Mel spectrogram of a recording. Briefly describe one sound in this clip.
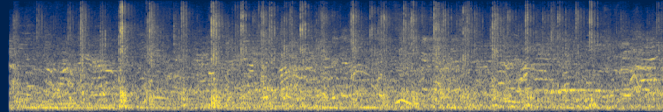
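Small feet patter and tap on a hard stage floor.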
